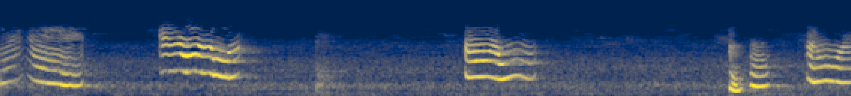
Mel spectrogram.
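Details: A pet parrot talks indoors, repeating "mummy" again and again: strong, harmonic, speech-like syllables with wavering pitch, each about half a second long, separated by short pauses and a few soft clicks.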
